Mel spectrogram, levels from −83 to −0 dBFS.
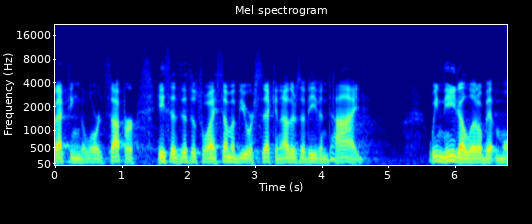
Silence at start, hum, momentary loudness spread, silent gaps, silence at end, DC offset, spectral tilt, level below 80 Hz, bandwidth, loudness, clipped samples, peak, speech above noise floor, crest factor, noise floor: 0 s; none; 10 LU; none; 0 s; under 0.1%; -7 dB/octave; -64 dBFS; 12 kHz; -34 LUFS; under 0.1%; -14 dBFS; 32 dB; 20 dB; -65 dBFS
